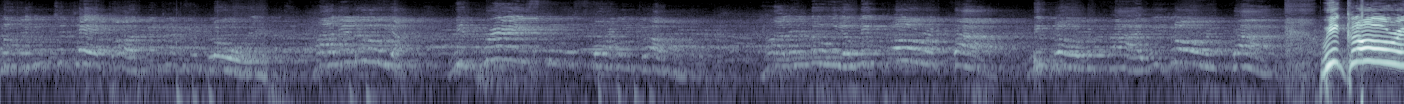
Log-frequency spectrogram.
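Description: Several women sing together through microphones in a large hall.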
